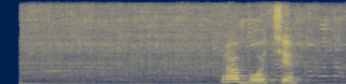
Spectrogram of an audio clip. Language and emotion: Russian, neutral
